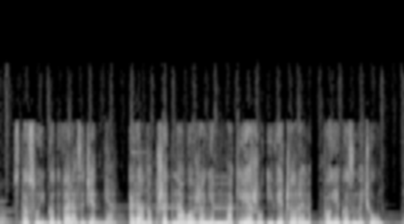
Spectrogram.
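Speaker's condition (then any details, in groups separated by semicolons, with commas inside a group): No condition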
